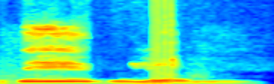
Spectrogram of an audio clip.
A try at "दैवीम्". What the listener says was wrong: सिर्फ देवीम नहीं बोलिए, दैवीम बोलिए. दैवीम. देवीम नहीं, दैवीम.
